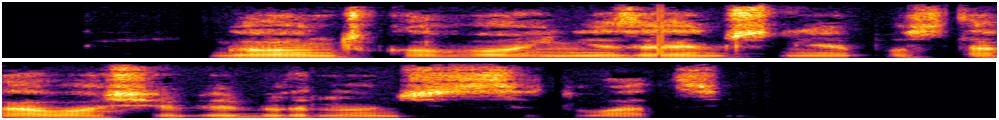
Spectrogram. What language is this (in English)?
Polish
